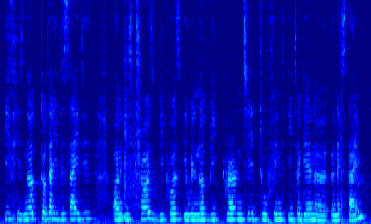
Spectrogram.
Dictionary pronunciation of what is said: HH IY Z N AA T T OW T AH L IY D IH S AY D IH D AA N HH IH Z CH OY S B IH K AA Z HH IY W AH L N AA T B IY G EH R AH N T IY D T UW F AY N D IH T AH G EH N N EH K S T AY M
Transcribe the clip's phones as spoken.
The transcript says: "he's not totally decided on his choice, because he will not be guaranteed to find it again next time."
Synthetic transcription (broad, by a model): HH IY Z N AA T T OW T AH L IY D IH S AY D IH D AA N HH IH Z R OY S B IH K AA Z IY W AH L N AA T B IY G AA R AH N T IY D T UW F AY N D IH T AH G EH N N EH K S T AY M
